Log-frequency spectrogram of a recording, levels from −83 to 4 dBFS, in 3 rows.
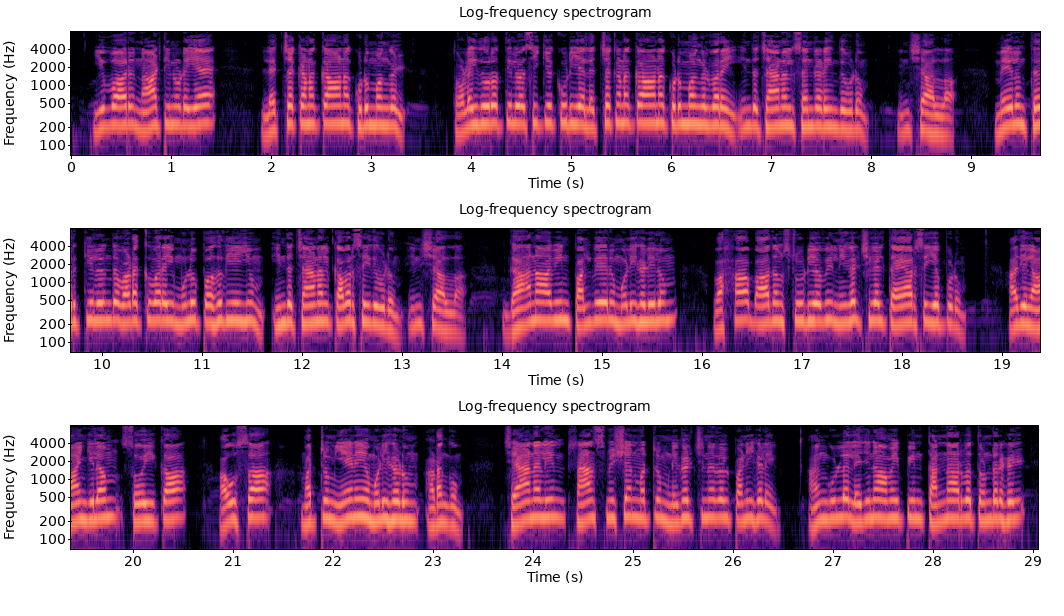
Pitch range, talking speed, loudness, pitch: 190-225 Hz, 110 wpm, -20 LUFS, 215 Hz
